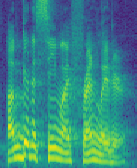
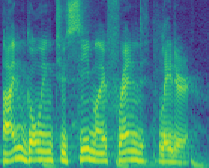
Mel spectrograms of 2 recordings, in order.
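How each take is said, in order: First: Going to is reduced to gonna. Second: Going to is said in full. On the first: "if you've been studying English for a little while, you might say this" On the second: "Most English learners will say this"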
